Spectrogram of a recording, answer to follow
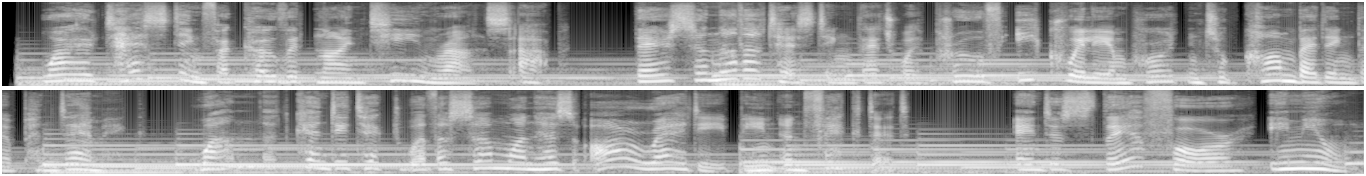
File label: commercial Covid19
